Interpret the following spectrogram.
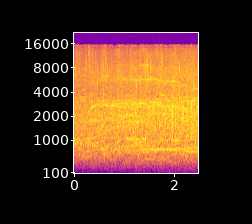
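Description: Concert audience applauding at the end of a song, the applause building slightly and holding, with a few sustained cheers over it.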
